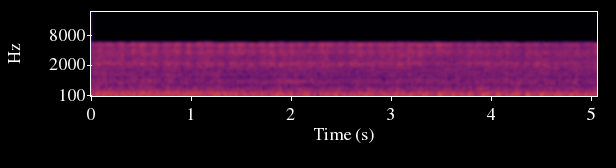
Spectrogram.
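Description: Two drag-race cars' engines idling at the starting line: a steady low rumble.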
